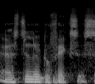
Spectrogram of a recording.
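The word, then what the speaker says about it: Stella Doufexis: Stella Dufexis, habe ich es richtig ausgesprochen? – Stella Dufexis. Dufexis. Ja. Wobei Dufexis ist eigentlich die richtig griechische Aussprache, wenn man da ist. Also aber nur in der Anrede.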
